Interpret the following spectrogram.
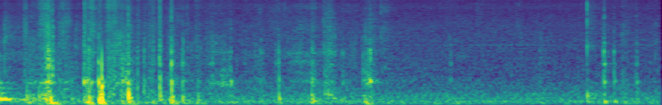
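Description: Light handling taps and rustles over the first two and a half seconds or so, then faint room tone.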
